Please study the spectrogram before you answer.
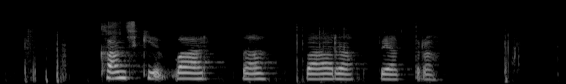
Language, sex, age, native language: Icelandic, male, 8, Icelandic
